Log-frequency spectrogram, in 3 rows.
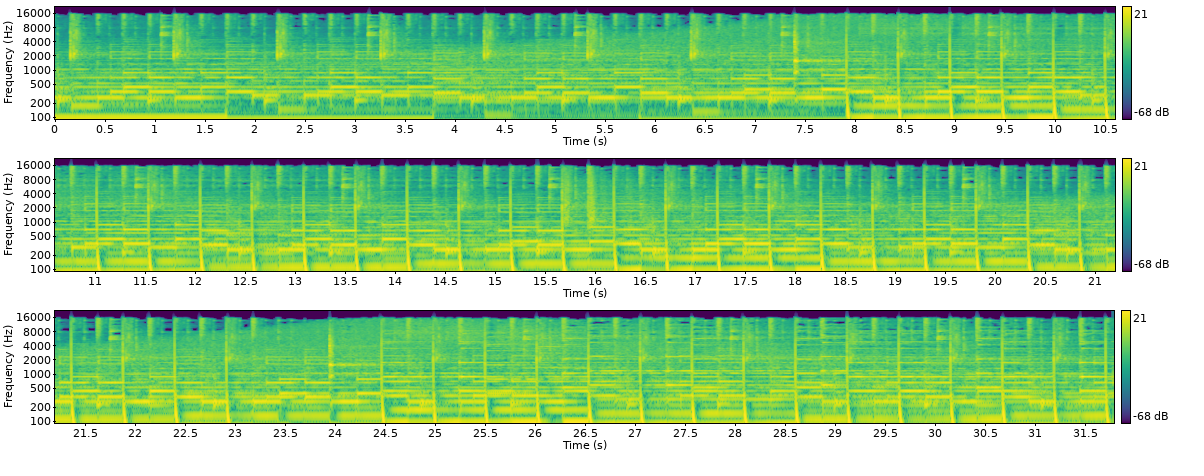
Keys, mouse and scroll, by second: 4.7 click, 9.1-12.1 drag, 15.4 click, 23.7 click, 23.8 click, 24.6-25.8 typing, 27.7 0, 28.5 click, 29.3-30.7 typing.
